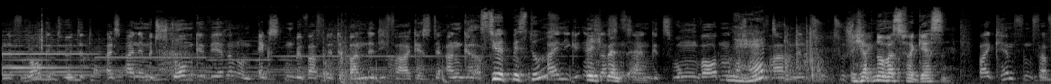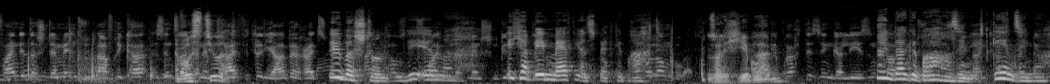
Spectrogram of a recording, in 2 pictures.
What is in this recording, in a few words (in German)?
Nachrichtensprecher Mann TV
